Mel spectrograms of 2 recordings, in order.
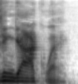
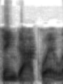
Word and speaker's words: Ngakoue: It is Ngakoue. – Yeah, it's Ngakoue.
